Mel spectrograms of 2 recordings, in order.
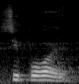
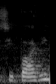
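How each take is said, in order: First: The word ends with an 'oy' sound. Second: The word ends with a 'hee' sound. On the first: "सिपॉय ये बोलते थे" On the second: "उनसे जो है सिपाही नहीं बोला जाता था"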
